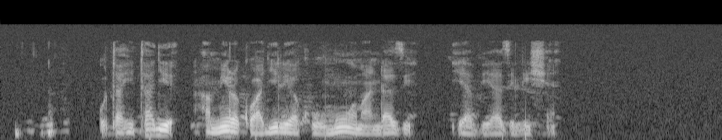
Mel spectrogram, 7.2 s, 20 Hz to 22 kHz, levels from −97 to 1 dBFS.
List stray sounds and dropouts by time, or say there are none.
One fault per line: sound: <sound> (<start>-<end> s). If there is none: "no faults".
no faults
